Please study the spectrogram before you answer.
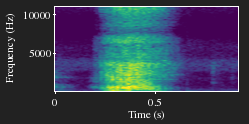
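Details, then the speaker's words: A single sharp, hissing sneeze lasting under half a second from a man who says he felt sneezes coming on; sneeze. "Sorry, I've been away for a while. I hope you didn't miss me too much. I'm back because I was feeling some sneezes coming."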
